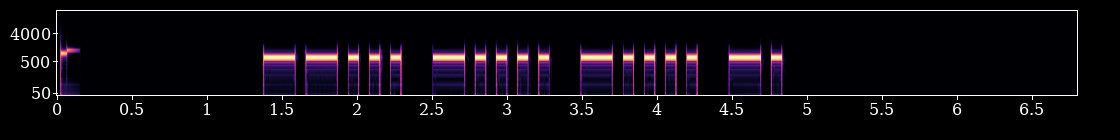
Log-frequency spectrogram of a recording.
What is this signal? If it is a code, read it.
Morse code, heard as a keyed tone, about 17 wpm, 700 Hz. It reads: 766N
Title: Common Cut Numbers - 4-Digit 17wpm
